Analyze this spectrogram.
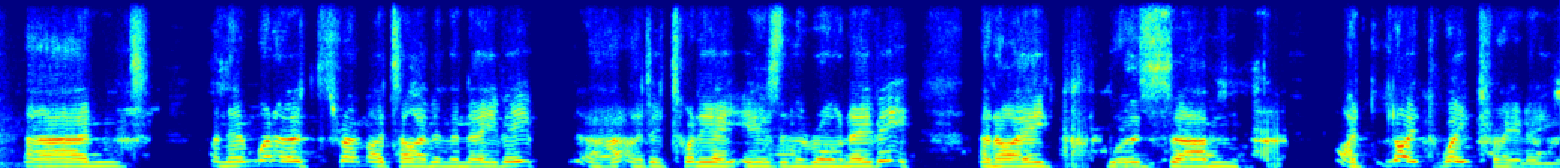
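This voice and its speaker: A man speaks at a high pitch in a monotone, flat intonation, leaving long, frequent pauses. The sound is dry and close, without echo. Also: moderate pace. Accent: British. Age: 50s. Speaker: retired navy veteran and fitness enthusiast. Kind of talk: interview.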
